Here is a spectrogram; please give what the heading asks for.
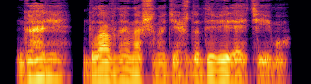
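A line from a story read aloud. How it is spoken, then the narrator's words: Calm reply. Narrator (Russian): спокойно ответил Люпин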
